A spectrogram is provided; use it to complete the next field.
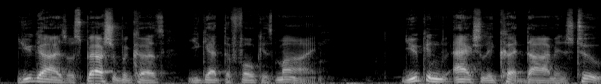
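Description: Very animated, a man with a Mississippi accent and fairly low pitch speaks at a moderate pace with lively intonation on a very clean recording with a silent background. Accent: US Southern (Mississippi). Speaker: sports fan channel host. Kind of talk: motivational monologue to viewers.

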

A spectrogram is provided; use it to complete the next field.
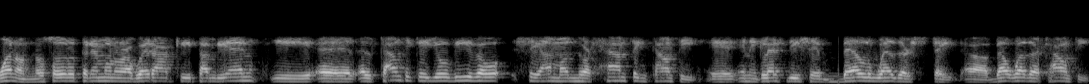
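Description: Speaking at a fairly slow pace with hardly any pauses, a man with an American accent holds fairly even intonation at a fairly high pitch. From eastern Pennsylvania, US. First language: English (speaking Spanish). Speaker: conservative political analyst. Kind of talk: radio interview. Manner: halting.

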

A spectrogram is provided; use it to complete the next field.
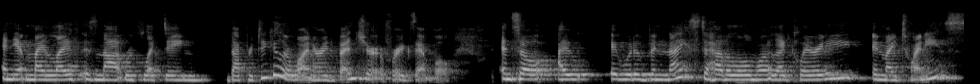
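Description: Audible room echo surrounds a woman with a fairly high pitch who speaks at a moderate pace, with ordinary pitch variation and very even loudness. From Mexico. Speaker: life and career coach. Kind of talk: casual interview.

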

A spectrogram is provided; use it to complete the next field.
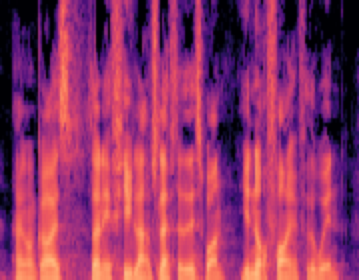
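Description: The recording is very clean, with a silent background. A man speaks in a monotone, flat intonation. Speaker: motorsport journalist. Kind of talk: casual chat. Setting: Airbnb room late at night.

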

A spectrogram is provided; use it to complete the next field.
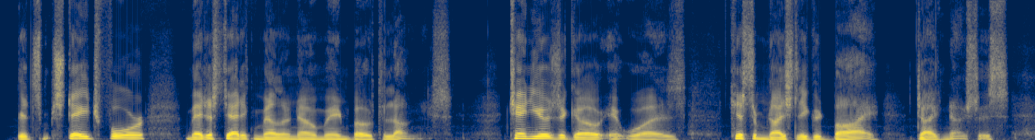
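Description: Speaking very slowly, a man with a medium-pitched voice uses lively intonation on a very clean recording with a silent background. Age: 70s. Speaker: doctor and jazz pianist. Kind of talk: interview.

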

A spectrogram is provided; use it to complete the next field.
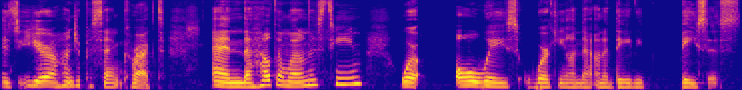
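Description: A woman speaks in a plain, everyday voice, fairly low for a woman, with ordinary pitch variation at a fairly slow pace. The recording is very clean with a silent background and a dry, close sound with no echo. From New York City, the Bronx. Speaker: police officer. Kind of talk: interview.

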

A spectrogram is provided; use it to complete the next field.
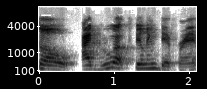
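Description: In a New York accent, a woman speaks with a bright, sharp tone. Her pitch is fairly high and her intonation lively. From New York (Queens). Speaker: author and writing coach. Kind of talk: casual interview.

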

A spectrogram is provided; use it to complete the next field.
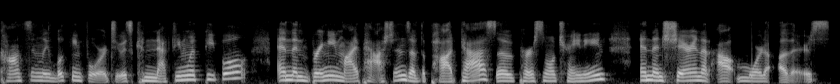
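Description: At a moderate pace, a woman with a plain, everyday voice and an American accent speaks at a medium pitch with lively intonation. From Missouri, St. Louis. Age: 20s. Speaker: personal trainer and meditation coach. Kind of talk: casual chat.

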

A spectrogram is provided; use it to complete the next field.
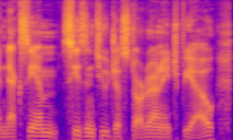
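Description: With a very deep, low pitch and a bright, sharp tone, a man is heard in a dry, close sound with no echo on a very clean recording with a silent background. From New York. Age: 40s. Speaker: apparel brand manager. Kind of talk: podcast interview. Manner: hesitant with filler words.

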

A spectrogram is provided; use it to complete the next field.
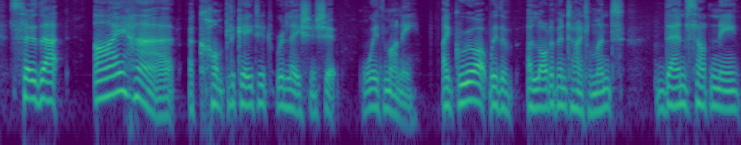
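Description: Lively intonation runs through an unremarkable speaking voice at a moderate pace, with very even loudness. The recording is very clean, with a silent background and a dry, close sound with no echo. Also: man, medium pitch for a man. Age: 50s. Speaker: podcast host. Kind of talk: casual chat.

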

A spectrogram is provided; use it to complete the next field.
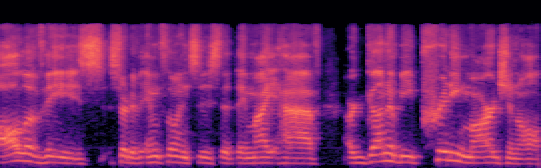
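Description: In a normal speaking voice, the words come at a fairly slow pace with very even loudness and ordinary pitch variation. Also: man. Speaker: cannabis grower, light tester. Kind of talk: casual panel chat. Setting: live stream video call.

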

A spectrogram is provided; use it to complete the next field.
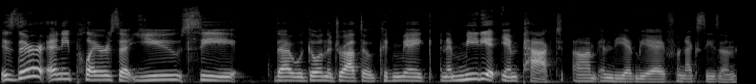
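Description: A woman's normal speaking voice at a medium pitch, with lively intonation and a moderate pace. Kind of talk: casual panel chat. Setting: studio.

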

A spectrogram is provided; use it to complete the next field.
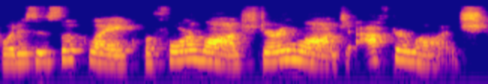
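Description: With an American accent and a normal speaking voice, a woman talks at a moderate pace with a fairly high pitch and ordinary pitch variation. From New York State. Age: 30s. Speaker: drag king and business administrator. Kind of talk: casual interview chat.

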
